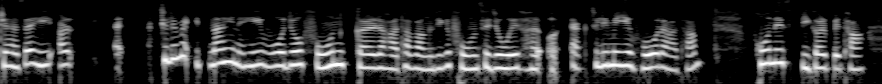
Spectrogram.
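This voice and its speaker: A woman's voice: fairly high pitch, fairly even intonation, normal speed, warm tone, no room sound. A woman casually narrating a fan fiction story, chatty with asides and restarts. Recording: dull lo-fi dry recording.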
